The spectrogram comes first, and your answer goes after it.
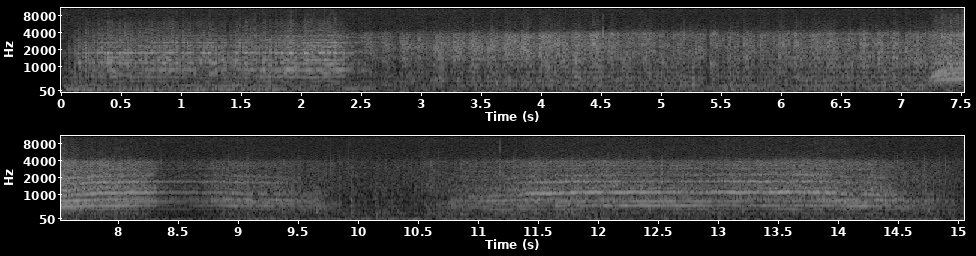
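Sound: train passing with whistle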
